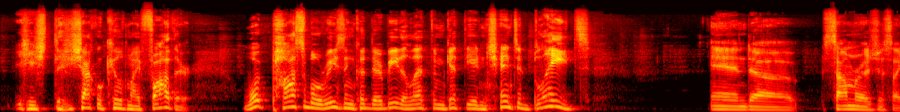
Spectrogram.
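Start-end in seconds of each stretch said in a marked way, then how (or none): 0.2-5.9 full-on shouting outburst, pitched-up, raised yell. Retelling a scene where Chihiro confronts Samura: imitating Chihiro yelling. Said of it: "he starts yelling".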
